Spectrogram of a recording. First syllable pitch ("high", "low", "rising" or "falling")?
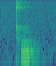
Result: falling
